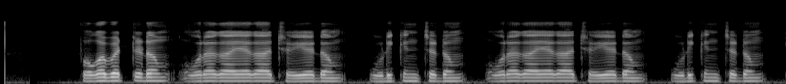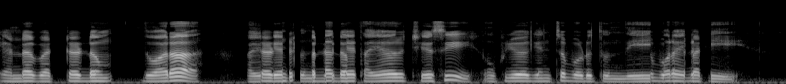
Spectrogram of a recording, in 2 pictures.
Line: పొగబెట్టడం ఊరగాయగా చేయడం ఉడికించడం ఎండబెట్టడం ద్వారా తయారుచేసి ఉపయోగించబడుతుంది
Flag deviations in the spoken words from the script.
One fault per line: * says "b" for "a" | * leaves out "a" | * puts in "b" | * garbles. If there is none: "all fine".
* puts in "ఊరగాయగా చేయడం ఉడికించడం"
* garbles
* garbles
